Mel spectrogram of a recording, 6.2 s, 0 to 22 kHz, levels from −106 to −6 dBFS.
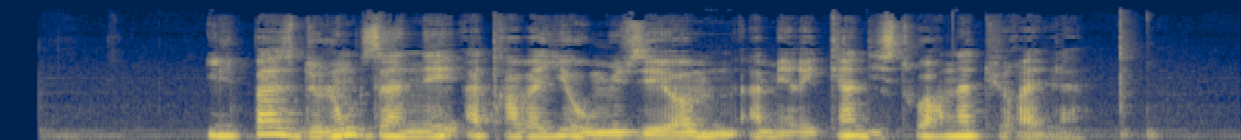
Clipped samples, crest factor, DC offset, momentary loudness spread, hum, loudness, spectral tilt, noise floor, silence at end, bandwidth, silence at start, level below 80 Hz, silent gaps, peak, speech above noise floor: under 0.1%; 18 dB; under 0.1%; 9 LU; none; -25 LUFS; -5.5 dB/octave; -60 dBFS; 0.45 s; 13.5 kHz; 1.05 s; -58 dBFS; none; -6 dBFS; 36 dB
